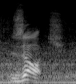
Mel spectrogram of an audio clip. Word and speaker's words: Zouch: So we're leaving the village of Zouch. Or how do they pronounce it, the locals? I can't remember now. Zoch. As in Ashbydilla Zouch, but Zoch, the locals call it.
